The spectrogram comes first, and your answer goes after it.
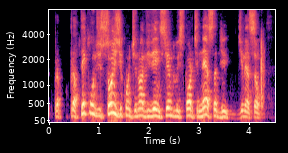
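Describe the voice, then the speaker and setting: Pitched high, the man's voice moves with lively intonation. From southern Brazil, Porto Alegre. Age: 60s. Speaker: retired media executive. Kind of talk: interview on a live stream. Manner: halting, many repeated words.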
